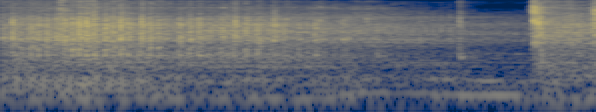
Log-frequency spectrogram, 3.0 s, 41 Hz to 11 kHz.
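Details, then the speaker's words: Brunswick A2 bowling pinsetter with power flicker and dropouts, cycling: continuous low mechanical churn with uneven rattles and knocks; an old Model A cam with steep dwell run at high speed; worn clutch. "I know, this clutch sounds like garbage. Because it is."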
